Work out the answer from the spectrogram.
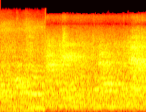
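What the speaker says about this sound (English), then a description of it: "Oh, look at them puppies, look." Puppies barking and yipping amid a busy, noisy street scene in Calcutta, with people talking nearby throughout.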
